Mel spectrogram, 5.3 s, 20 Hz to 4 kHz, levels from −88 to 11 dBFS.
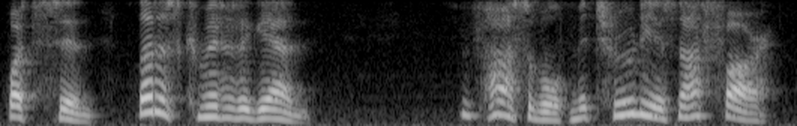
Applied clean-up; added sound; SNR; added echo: none; none; none; none.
